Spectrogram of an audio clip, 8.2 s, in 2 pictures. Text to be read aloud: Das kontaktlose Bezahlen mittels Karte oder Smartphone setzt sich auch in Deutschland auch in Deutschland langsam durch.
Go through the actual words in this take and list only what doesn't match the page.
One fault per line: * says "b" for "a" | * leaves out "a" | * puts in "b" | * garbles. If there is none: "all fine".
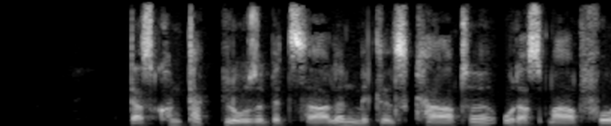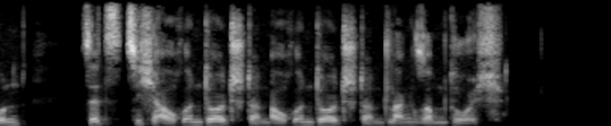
all fine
